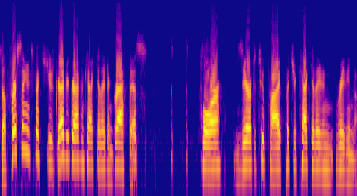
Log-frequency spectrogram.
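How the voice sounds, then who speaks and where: In an ordinary speaking voice, a man talks at a fairly quick pace and a fairly high pitch. His intonation is lively, and the sound is dry and close with no echo. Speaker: math teacher. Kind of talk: lecture.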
